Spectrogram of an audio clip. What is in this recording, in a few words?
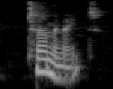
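"terminate", British English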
